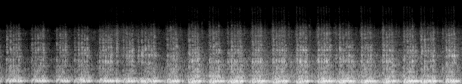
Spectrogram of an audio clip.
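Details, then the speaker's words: Chevrolet Cavalier cold start at 0°F: uneven, lumpy idle pulsing about two beats a second with stumbling firing, running very rough, rotary-like sound; worst in a long time. "take that sounds terrible sounds like a rotary rap rap rap rapping rotary Wow"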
